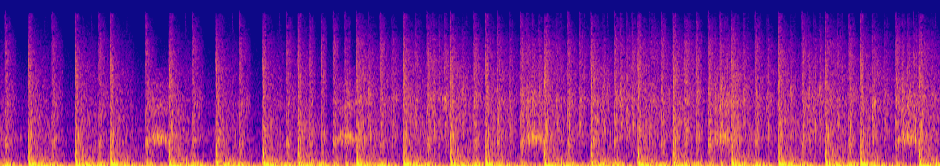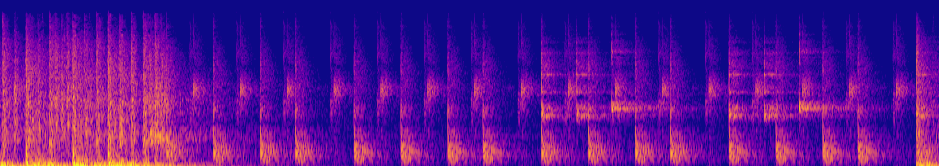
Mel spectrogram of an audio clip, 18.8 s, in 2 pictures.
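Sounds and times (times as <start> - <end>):
drums: 0.0 - 11.8, 18.6 - 18.7.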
